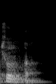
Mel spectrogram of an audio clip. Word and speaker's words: tulpa: talpa or the tulpa I prefer to call it tulpa although the correct pronunciation is talpa I call it tulpa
